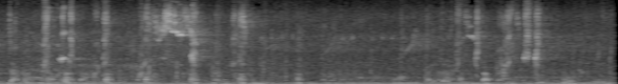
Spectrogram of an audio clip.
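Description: Young macaque giving short, high squeaks, the loudest about two seconds in, with scattered clicks around them.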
